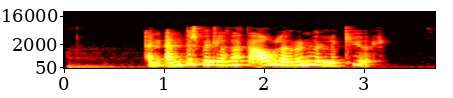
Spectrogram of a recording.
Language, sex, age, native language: Icelandic, female, 20-29, Icelandic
